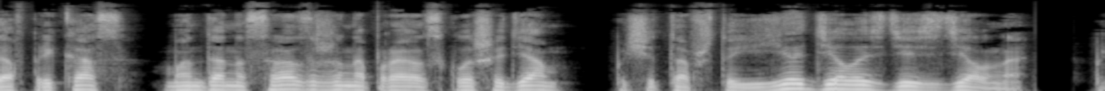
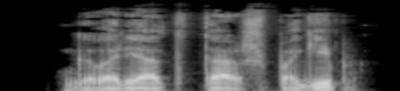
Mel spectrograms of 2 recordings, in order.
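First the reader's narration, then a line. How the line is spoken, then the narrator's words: Quiet question. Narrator (Russian): спросил негромко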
